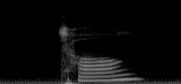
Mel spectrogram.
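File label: "cheng", second tone, Chinese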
